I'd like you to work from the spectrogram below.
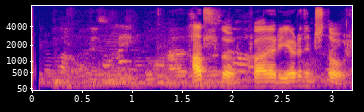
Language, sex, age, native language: Icelandic, male, 15, Icelandic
